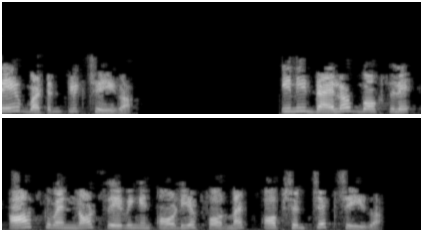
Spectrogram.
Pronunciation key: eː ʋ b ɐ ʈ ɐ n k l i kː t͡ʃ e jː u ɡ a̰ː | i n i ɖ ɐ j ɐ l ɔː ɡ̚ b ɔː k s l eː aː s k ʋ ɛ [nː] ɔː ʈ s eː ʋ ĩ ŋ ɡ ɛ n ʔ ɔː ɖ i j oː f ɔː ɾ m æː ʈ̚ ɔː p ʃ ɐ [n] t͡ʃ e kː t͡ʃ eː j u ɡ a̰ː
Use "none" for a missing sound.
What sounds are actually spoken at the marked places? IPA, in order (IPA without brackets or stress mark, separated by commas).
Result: nː, n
